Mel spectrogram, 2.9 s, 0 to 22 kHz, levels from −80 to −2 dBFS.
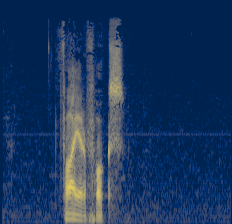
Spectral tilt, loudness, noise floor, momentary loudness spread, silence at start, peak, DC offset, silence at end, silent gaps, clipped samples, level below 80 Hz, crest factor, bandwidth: -2.5 dB/octave; -16 LUFS; -58 dBFS; 18 LU; 0.75 s; -2 dBFS; under 0.1%; 1.35 s; none; under 0.1%; -46 dBFS; 20 dB; 16.5 kHz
